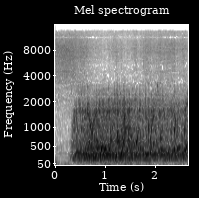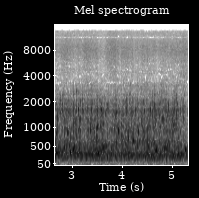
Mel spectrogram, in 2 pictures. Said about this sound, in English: Well, isn't that a current flow of water? That's what it is, yes.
